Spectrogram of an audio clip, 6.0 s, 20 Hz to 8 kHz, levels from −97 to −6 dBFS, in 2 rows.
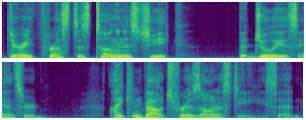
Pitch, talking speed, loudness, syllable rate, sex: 110 Hz, 180 wpm, -18 LUFS, 5.2 syllables/s, male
